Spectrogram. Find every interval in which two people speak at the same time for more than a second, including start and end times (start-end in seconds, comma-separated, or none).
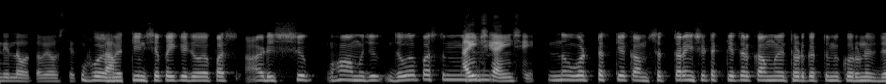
none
